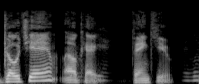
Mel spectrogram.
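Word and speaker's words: Gotye: Gotier. Go. It's pronounced Goautier.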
